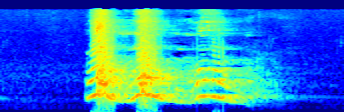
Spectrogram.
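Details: Two-year-old male whippet barking at a broom in play indoors: two sharp barks in quick succession running into a drawn-out, wavering yelp-whine that fades over about a second.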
